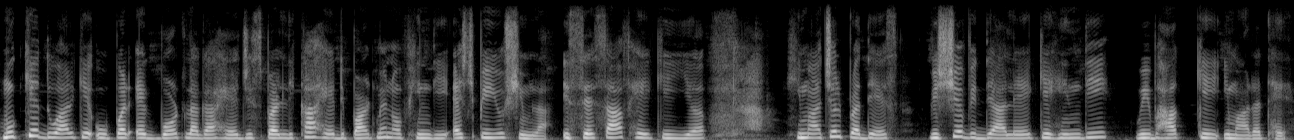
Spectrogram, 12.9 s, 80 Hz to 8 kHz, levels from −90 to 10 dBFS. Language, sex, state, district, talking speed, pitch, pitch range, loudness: Hindi, female, Arunachal Pradesh, Lower Dibang Valley, 145 wpm, 220 Hz, 210-240 Hz, -18 LUFS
